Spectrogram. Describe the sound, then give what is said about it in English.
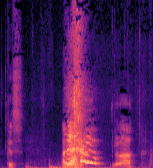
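A single sneeze: a brief sharp intake, then a loud, broad burst about a second long, followed by a short voiced sound. “That was a sneeze.”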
